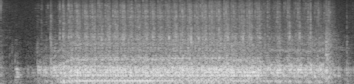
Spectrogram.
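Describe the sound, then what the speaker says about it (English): A sewing machine runs steadily and loudly for about three seconds while stitching across a zip, a continuous rapid mechanical whir that starts and stops cleanly. "top stitch across here."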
